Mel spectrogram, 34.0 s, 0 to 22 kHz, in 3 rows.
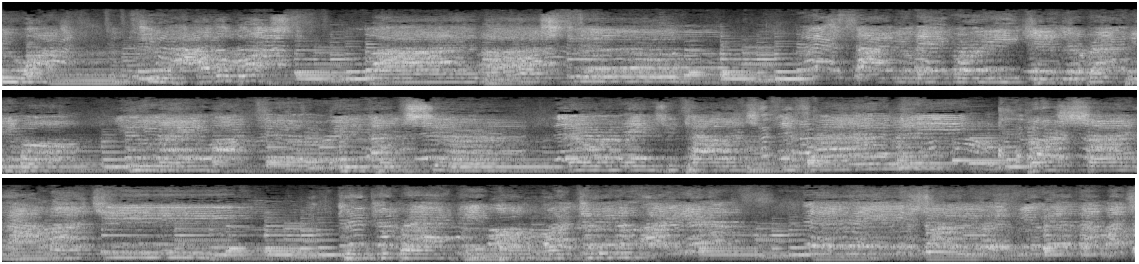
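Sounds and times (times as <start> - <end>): children's choir singing: 0.0 - 34.0.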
